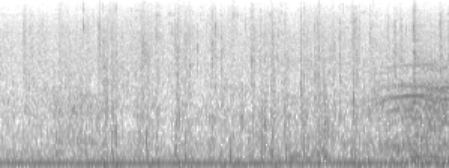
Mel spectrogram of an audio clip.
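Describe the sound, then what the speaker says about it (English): Horse galloping and neighing in the video game Ghost of Tsushima, a steady run of hoofbeats over a constant hum, with a rising whinny near the end. "Let's call my horse then and go back."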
